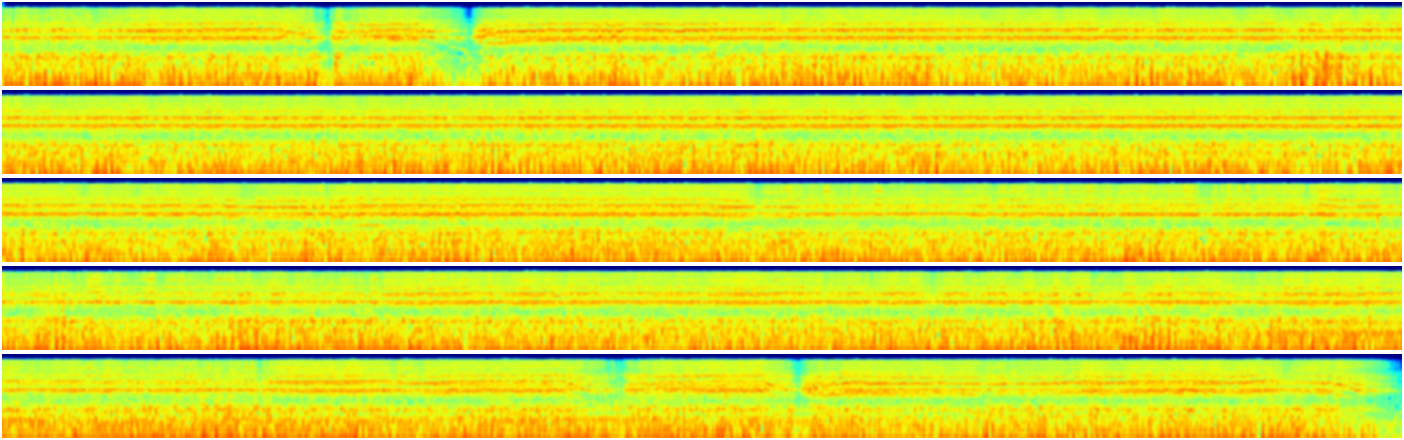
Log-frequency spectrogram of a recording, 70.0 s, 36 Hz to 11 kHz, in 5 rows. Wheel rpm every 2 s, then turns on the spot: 230, 140, 120, 200, 230, 230, 230, 230, 230, 230, 230, 230, 240, 230, 230, 220, 200, 200, 230, 230, 230, 230, 230, 220, 230, 230, 230, 230, 230, 230, 200, 160, 150, 200, 170.
none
